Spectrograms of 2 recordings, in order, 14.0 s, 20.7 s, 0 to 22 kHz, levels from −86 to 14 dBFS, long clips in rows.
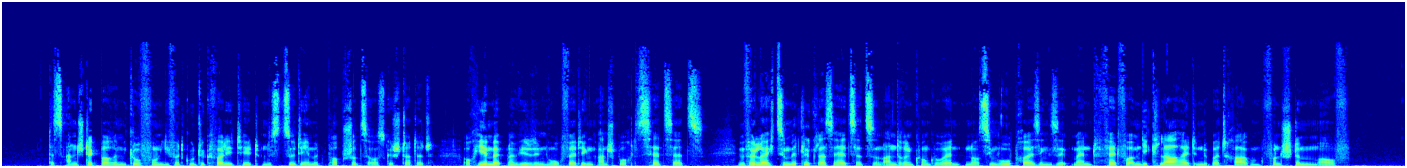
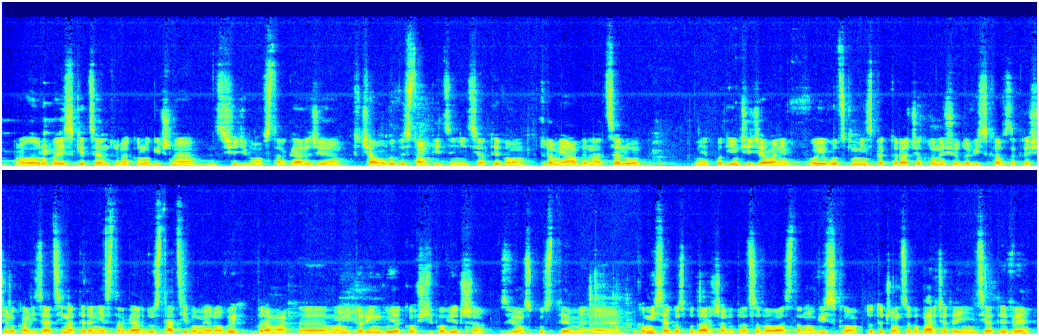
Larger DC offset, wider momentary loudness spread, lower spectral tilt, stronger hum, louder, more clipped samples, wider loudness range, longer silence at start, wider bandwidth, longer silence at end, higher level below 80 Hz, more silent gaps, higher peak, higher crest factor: neither; first, 9 LU vs 5 LU; about the same, -3.5 dB/octave vs -4 dB/octave; neither; second, -37 LUFS vs -18 LUFS; neither; about the same, 2 LU vs 2 LU; first, 0.45 s vs 0 s; second, 16.5 kHz vs over 20 kHz; first, 0.15 s vs 0 s; about the same, -50 dBFS vs -46 dBFS; neither; second, -14 dBFS vs 0 dBFS; first, 24 dB vs 18 dB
